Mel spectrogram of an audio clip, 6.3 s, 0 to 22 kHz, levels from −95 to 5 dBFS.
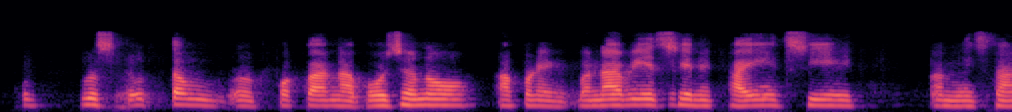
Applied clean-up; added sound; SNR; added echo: neural mask model DeepFilterNet 3.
